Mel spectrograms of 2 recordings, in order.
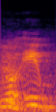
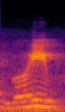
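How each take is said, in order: First: The vowel in the word is short. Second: The vowel in the word is drawn out. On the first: The speaker calls it wrong. "bukan goib Bu ya" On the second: The speaker calls it right. "karena itu kan madlin ya"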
